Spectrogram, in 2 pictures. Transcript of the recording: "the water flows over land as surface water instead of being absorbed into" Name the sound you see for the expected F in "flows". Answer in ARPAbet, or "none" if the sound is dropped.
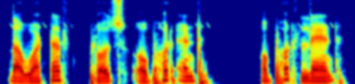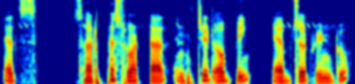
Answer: P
